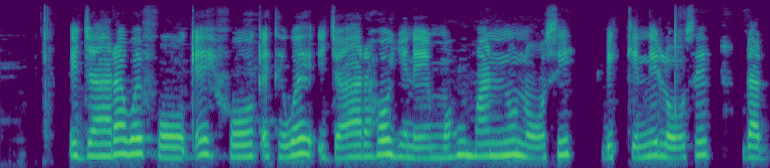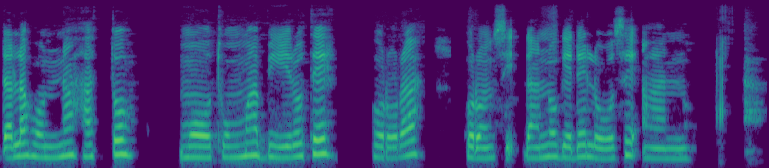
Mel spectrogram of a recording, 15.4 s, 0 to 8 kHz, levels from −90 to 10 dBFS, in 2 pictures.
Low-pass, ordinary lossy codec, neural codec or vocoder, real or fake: 7.2 kHz; Opus, 64 kbps; none; real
